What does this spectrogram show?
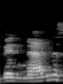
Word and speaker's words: Van Magness: Van Magness. I always say it wrong. Is it Van That's Magness? Okay. Van Magness. It's Van Magness.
